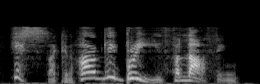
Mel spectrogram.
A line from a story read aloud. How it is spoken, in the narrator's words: snapped Hermione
